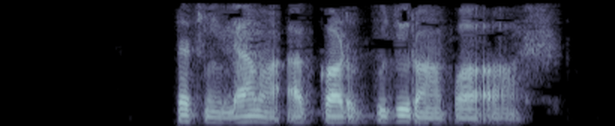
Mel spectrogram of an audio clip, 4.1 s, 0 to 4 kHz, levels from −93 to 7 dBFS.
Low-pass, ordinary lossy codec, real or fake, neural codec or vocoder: 3.6 kHz; MP3, 16 kbps; real; none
